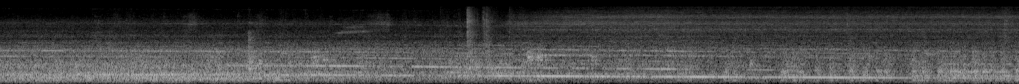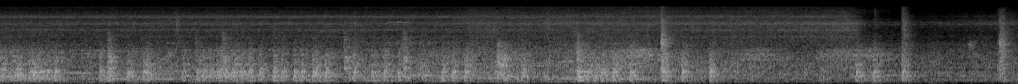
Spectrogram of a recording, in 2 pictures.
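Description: Kintetsu 2430-series electric train heard from on board as it slows: the motor and gear whine falls steadily in pitch over the first half. It then gives way to rattling and scattered knocks as the running sound grows quieter toward a stop.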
